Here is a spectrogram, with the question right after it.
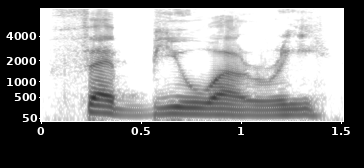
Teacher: So I stress it at the beginning.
